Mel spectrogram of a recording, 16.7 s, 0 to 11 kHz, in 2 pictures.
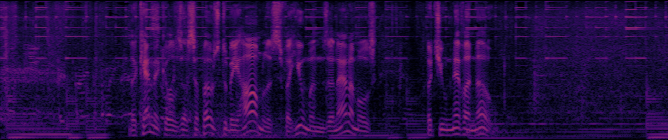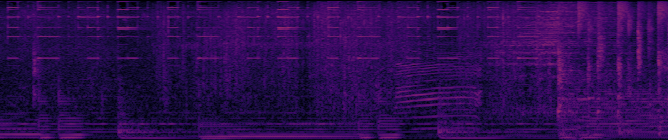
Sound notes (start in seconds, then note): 13.1 cow mooing; 15.3 dramatic music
